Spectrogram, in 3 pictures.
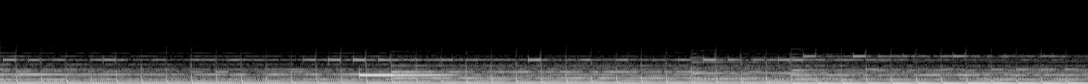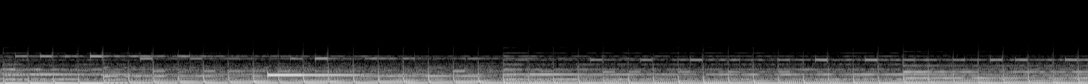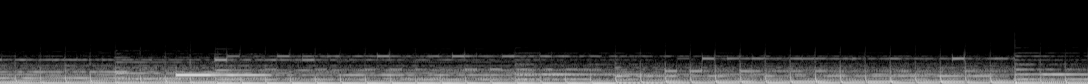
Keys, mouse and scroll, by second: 0.5-1.7 right drag, 1.7 z, 4.7-6.2 middle drag, 7.2 z, 7.9-8.9 middle drag, 8.9 z, 9.6 z, 10.7-12.3 middle drag, 11.3 z, 12.3 click, 14.1 z, 14.7 click, 15.3 right click, 15.3 z, 16.3 c, 16.7 right click, 17.7 ctrl+z, 20.6 z, 21.2 a, 21.5 z, 22.6 z, 24.4-26.4 middle drag, 26.4 z, 29.6-30.9 drag, 32.4-32.6 middle drag.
